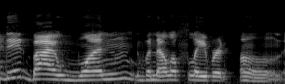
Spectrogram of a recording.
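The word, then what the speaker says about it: Owyn: that anymore i did buy one vanilla flavored own it's spelled o-w-y-n um from whole foods so i'm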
